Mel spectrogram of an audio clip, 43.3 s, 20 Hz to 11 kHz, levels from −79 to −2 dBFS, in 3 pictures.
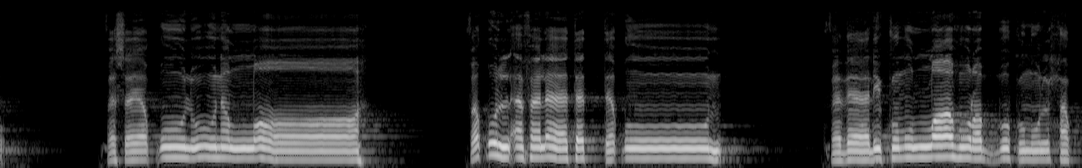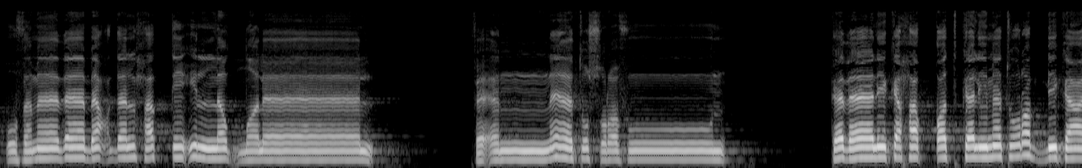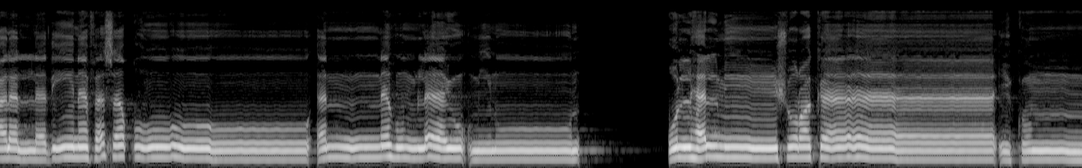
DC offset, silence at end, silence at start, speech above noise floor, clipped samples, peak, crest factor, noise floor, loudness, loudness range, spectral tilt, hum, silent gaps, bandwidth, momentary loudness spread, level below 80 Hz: under 0.1%; 0 s; 0 s; 63 dB; under 0.1%; -4 dBFS; 16 dB; -83 dBFS; -21 LUFS; 6 LU; -8 dB/octave; none; none; 9 kHz; 9 LU; -66 dBFS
